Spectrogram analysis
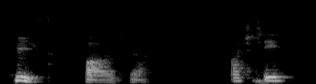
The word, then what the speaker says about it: Heath: of the heath bars I always say heat Buzz because that's how they say it in Fall River Massachusetts but it's Heath laws yeah watch your teeth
